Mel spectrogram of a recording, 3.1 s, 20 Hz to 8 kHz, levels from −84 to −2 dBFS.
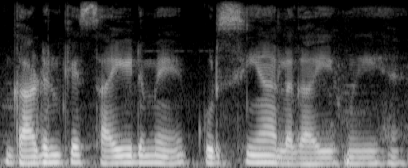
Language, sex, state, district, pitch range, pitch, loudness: Hindi, male, Chandigarh, Chandigarh, 110-130 Hz, 120 Hz, -19 LUFS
